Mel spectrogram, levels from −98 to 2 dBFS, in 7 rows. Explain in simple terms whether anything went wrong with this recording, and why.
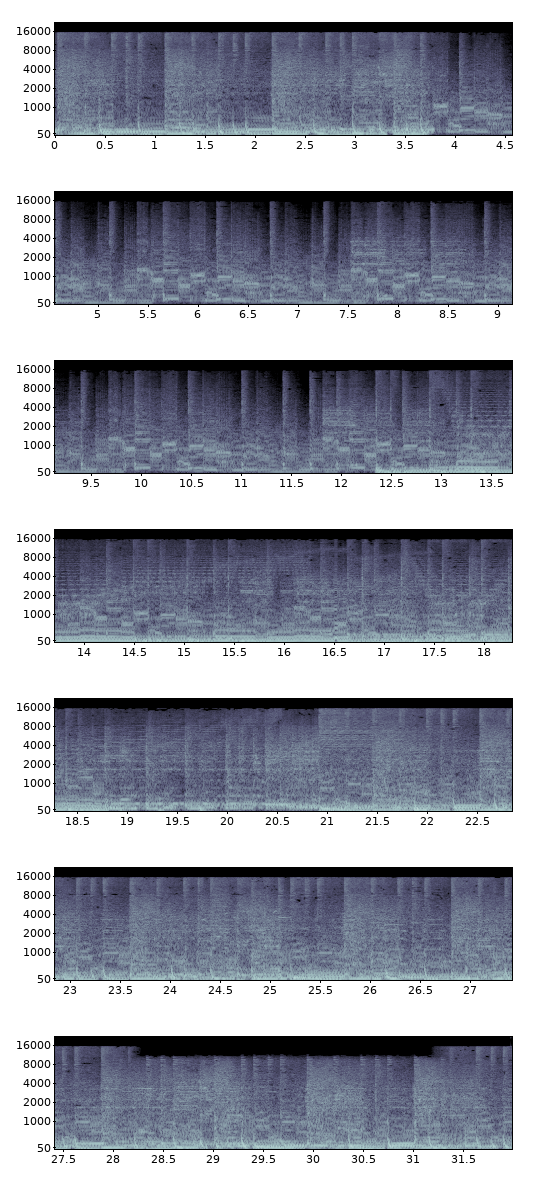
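Yes, two kinds of fault can be heard.

Repeated buffer: at 9.76 s and again from 16.52 to 16.54 s, fresh audio didn't reach the player in time, so it replayed the last chunk it had, a piece about 5.8 ms long, which fits a 256-sample buffer. At 9.76 s that piece plays twice, giving a quick click. At 16.52 s it plays five times in a row, so the hard joins run together into a brief buzz. A tiny stretch of the real audio is lost each time.

Digital radio blending to analogue: from 27.95 to 31.55 s, the receiver lost its digital signal and switched over to the FM broadcast of the same station, then back to digital. Each switch is a cross-fade of about a third of a second (345 ms), not a sudden cut. While the FM version plays, a layer of hiss sits well below the sound. The overall loudness stays the same through the switch.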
